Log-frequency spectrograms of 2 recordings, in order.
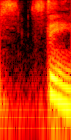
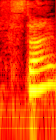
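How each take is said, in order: First: The vowel sounds like the one in 'seen'. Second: The vowel sounds like the one in 'fine'. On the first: "is that Stein or Steen?" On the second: "is that Stein or Steen?"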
